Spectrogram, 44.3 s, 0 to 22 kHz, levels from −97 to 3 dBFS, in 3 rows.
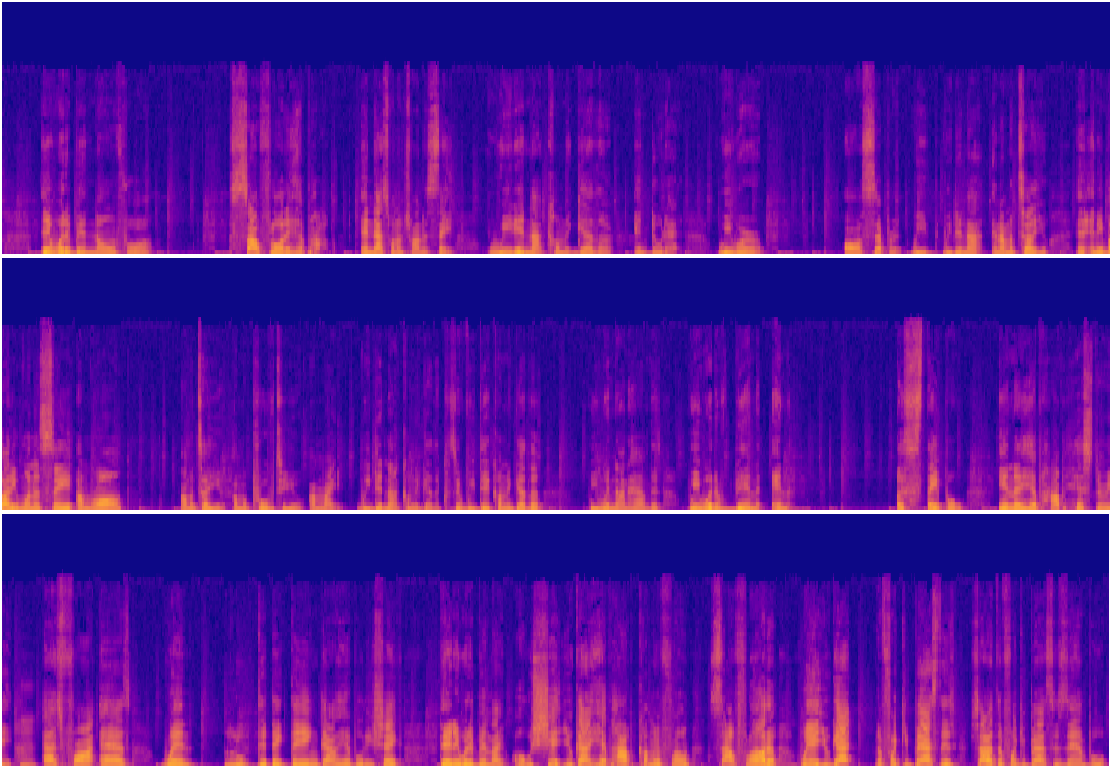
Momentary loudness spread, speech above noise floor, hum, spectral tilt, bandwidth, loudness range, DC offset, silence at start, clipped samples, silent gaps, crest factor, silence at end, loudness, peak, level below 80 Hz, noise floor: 13 LU; 43 dB; none; -5.5 dB/octave; 16.5 kHz; 7 LU; under 0.1%; 0.5 s; under 0.1%; none; 24 dB; 0.1 s; -27 LUFS; -4 dBFS; -62 dBFS; -69 dBFS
